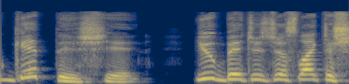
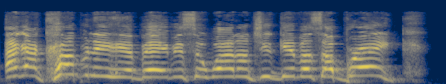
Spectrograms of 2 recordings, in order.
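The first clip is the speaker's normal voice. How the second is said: calling out; 12 semitones higher than usual. Acted. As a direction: shout through the house. Calling out to Wanda offstage.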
